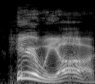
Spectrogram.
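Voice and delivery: loud, high delighted cry; a king pouncing on a lucky coincidence; cried out. Acted. The king crows at finding eight players, loud and high. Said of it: "cried the king".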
